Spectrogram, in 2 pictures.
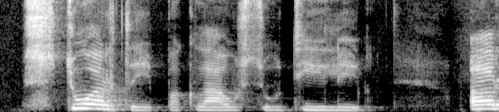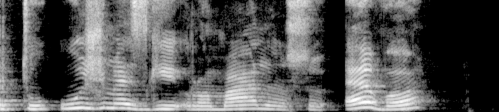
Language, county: Lithuanian, Vilnius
